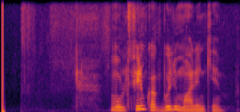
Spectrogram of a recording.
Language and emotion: Russian, neutral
